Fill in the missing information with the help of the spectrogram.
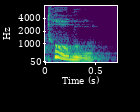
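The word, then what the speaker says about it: טוֹב: 토브 발음 잘하셔야 돼요. 토만 하면이 희한하게 오해가 됩니다.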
